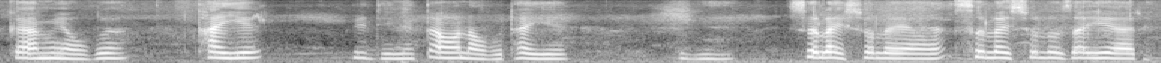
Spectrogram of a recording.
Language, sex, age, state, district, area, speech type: Bodo, female, 30-45, Assam, Udalguri, rural, spontaneous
